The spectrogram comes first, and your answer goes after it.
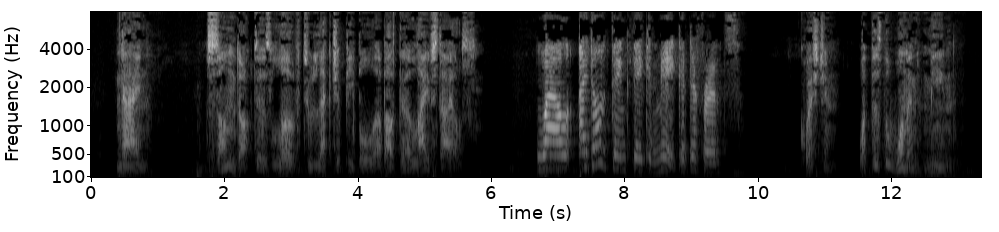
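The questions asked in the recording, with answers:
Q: What does the woman mean?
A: Doctors' lectures on lifestyle don't change people's habits.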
